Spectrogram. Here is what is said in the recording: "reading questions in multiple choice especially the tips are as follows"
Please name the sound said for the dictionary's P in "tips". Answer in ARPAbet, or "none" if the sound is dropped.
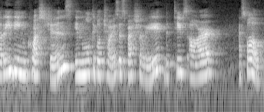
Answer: F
